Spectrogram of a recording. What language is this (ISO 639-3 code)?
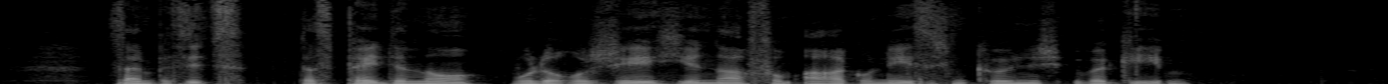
deu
